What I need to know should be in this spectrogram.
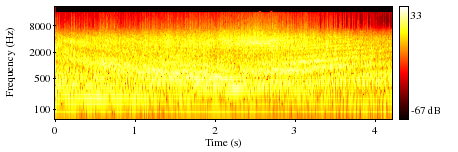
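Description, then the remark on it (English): A loud, steady airplane engine roars throughout as a plane to Lisbon takes off, its propeller drone rising in pitch as the plane picks up speed, with no voices present. “Plane to Lisbon.”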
